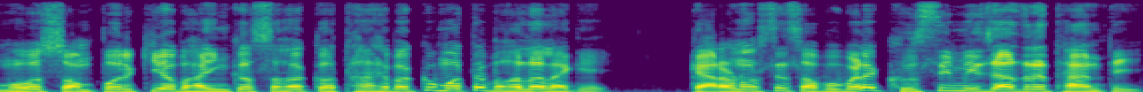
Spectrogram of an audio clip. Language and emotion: Odia, happy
